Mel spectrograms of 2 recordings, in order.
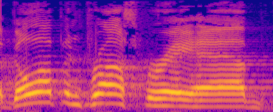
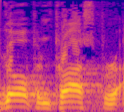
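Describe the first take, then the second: First: Mock cheering-on, pitched up then dropping on the name; sarcastic encouragement. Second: Said in the usual way. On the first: Shown as a demonstration. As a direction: send him off with obviously insincere agreement. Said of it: "the tone that Micaiah used". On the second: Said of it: "that Micaiah used when he said".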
